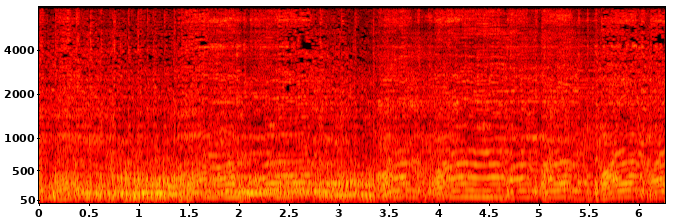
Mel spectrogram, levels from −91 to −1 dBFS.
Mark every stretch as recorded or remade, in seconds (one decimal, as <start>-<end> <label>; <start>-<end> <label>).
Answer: 0.0-1.7 recorded; 1.7-2.4 remade; 2.4-3.3 recorded; 3.3-5.6 remade; 5.6-6.3 recorded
